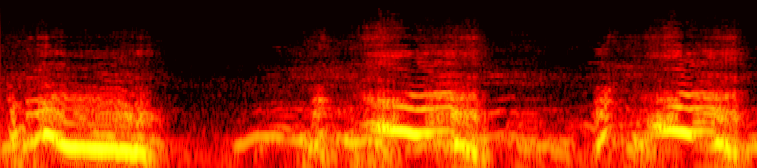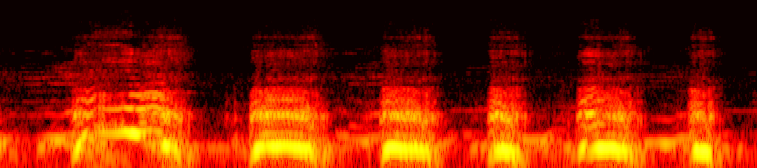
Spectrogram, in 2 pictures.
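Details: Lion roaring in the morning: a few long, deep moaning roars give way to a series of shorter grunting roars, each about a second apart, loud and low-pitched with little background noise.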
